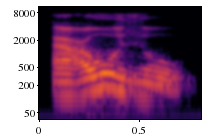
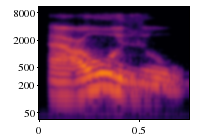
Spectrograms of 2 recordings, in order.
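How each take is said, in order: Both takes have the same delivery.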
